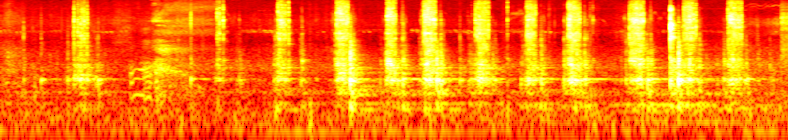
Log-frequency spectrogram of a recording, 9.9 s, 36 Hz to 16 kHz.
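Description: A ratchet wrench fitted with a 10mm socket turns a bolt on a machine, giving close, loud bursts of rapid clicking in repeated strokes with brief pauses between them.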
